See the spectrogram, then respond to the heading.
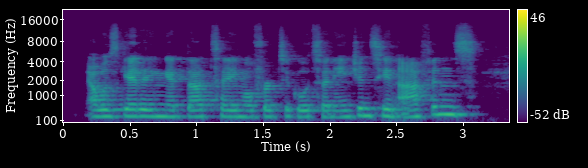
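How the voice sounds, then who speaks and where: Talking very fast with monotone, flat intonation, a woman speaks at medium pitch in a Scottish accent. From Scotland. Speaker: model and entrepreneur. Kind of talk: interview.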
